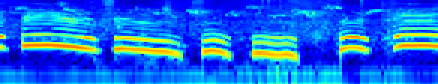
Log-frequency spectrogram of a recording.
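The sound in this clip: A human voice imitates a pigeon's cooing with six rhythmic, throaty hoots in a steady pattern. Each coo is loud and slides gently downward in pitch.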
